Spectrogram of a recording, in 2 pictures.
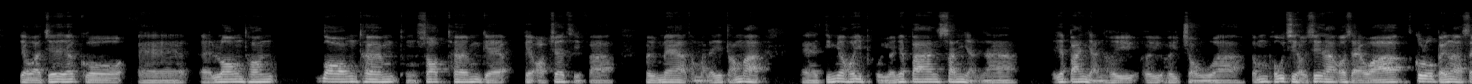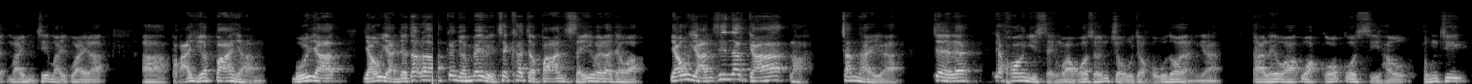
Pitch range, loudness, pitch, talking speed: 100-135 Hz, -21 LUFS, 115 Hz, 330 characters per minute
